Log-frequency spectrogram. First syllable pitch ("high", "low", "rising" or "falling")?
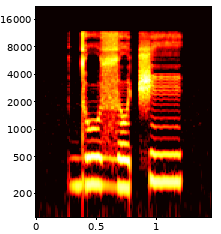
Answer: low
